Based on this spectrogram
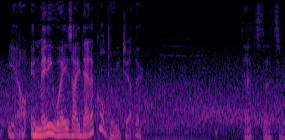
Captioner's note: rocket roaring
